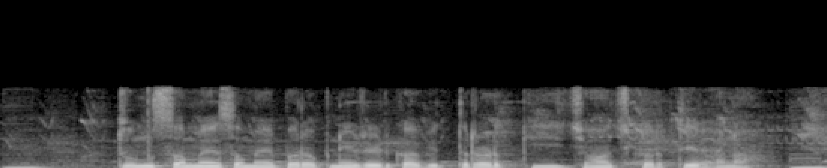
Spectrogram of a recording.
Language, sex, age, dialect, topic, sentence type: Hindi, male, 31-35, Kanauji Braj Bhasha, banking, statement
